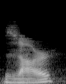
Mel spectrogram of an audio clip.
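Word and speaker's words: TzHaar: been debated a bit I think the tar volcanic creatures are pronounced Zar so completely ignoring the T and the H so just Zar I like tar better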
